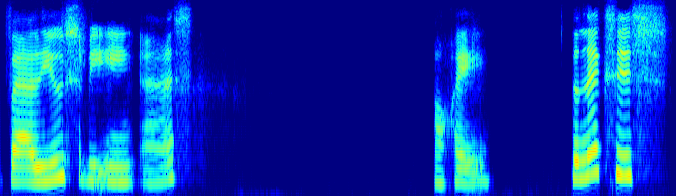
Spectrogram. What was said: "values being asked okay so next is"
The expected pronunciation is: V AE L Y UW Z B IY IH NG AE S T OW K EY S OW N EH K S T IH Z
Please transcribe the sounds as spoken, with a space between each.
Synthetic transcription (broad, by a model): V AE L Y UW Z B IY IH NG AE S OW K EY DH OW N EH K S T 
